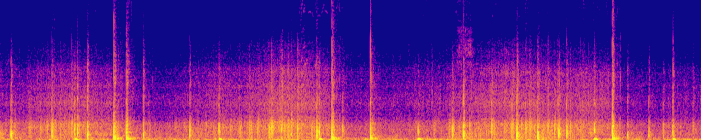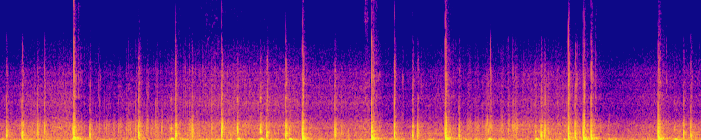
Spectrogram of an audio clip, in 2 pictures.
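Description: Aerial firework shells launching and bursting in rapid succession: several sharp bangs a second over a continuous crackle.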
